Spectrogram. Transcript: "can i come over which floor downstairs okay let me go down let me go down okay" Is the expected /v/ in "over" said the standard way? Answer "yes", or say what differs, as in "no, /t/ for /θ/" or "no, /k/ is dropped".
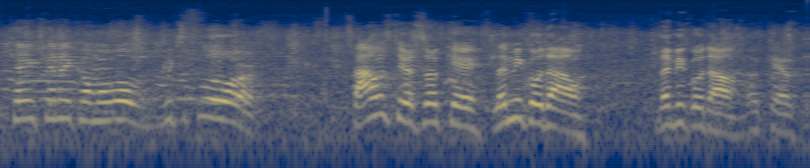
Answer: no, /v/ is dropped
